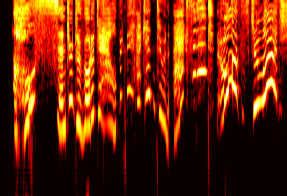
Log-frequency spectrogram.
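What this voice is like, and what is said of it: Overwhelmed, panicky character voice. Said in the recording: “my impression of an easily overwhelmed person”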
